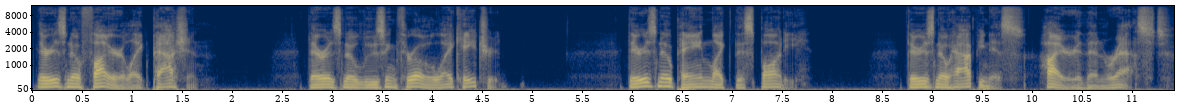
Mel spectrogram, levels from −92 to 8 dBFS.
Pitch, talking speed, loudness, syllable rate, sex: 115 Hz, 140 wpm, -20 LUFS, 4.8 syllables/s, male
